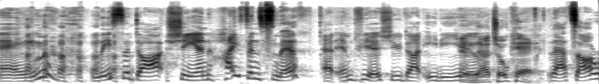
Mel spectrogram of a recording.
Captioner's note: laugh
